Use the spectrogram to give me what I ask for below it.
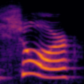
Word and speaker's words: sure: To be sure of. Mucho cuidado, okay? Se escribe con una S y después una U, pero se pronuncia como si fuera SH, okay?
